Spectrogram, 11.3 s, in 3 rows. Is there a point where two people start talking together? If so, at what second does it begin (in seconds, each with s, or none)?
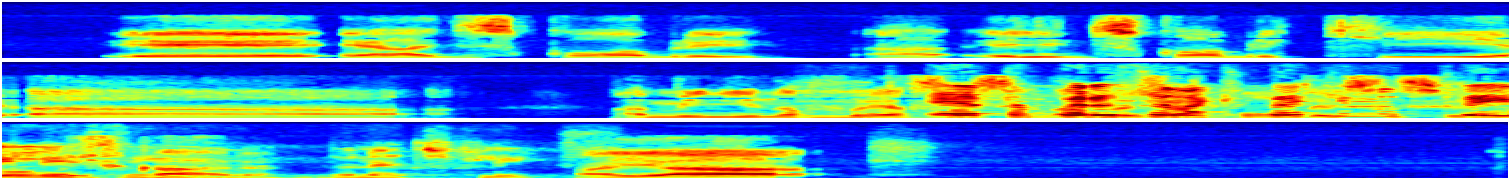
5.7 s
